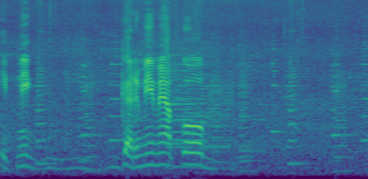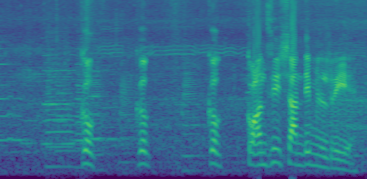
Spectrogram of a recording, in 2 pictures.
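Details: A male prankster deliberately faking a stammer to irritate members of the public, with repeated initial syllables; finding: stuttering (imitated).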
